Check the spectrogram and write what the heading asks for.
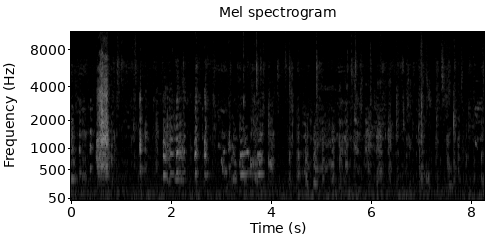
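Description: A flock of Egyptian Fayoumi hens clucking in short, scattered 'kor kor' calls, with one louder, brief call about half a second in. The keeper takes this 'kor kor' call as the sign that the hens are ready to start laying.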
